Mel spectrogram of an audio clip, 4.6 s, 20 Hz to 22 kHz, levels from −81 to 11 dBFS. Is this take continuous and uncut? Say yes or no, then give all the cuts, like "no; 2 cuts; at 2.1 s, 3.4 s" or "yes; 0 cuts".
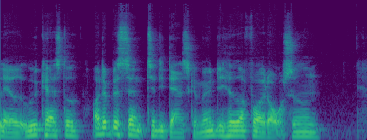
yes; 0 cuts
